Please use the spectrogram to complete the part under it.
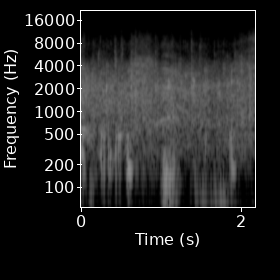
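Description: Applause from a church audience during a service: dense, steady clapping that continues without a break, with only slight swells in loudness.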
